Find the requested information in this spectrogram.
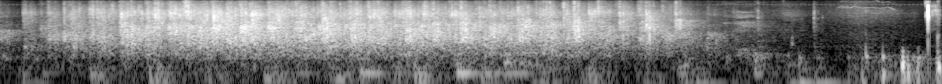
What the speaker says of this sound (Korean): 따뜻하게 박수로 환영해 주시면 감사하겠습니다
